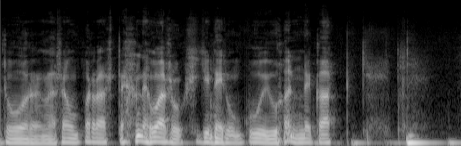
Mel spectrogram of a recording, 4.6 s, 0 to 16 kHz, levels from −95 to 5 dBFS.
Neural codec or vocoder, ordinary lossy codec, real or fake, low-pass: codec, 44.1 kHz, 7.8 kbps, Pupu-Codec; none; fake; 14.4 kHz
